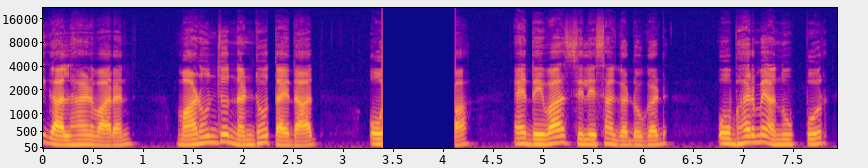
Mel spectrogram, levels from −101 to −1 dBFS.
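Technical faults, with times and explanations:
3.40–4.13 s, audio dropout to silence. The speech stops mid-flow at 3.40 s and resumes abruptly at 4.13 s. The gap lasts about 0.73 s. It is complete silence, with no room tone or background hiss underneath. The input was likely lost for that stretch, from a disconnected device, a failed link or a stray mute, while the recorder kept writing silence. Whatever was spoken during the gap is gone.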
